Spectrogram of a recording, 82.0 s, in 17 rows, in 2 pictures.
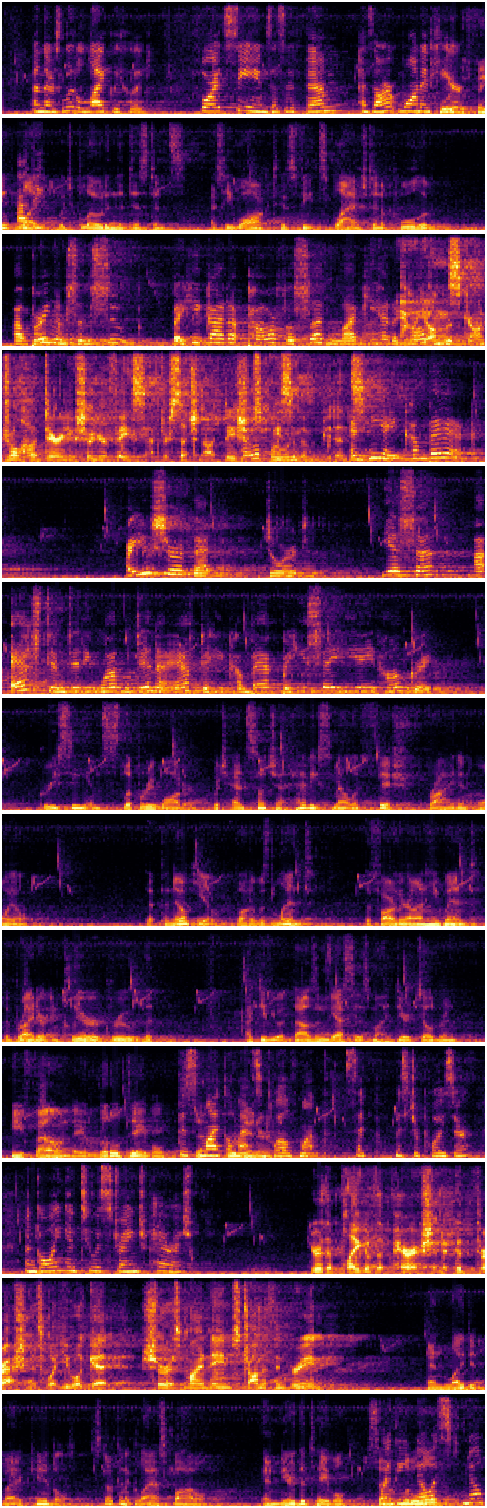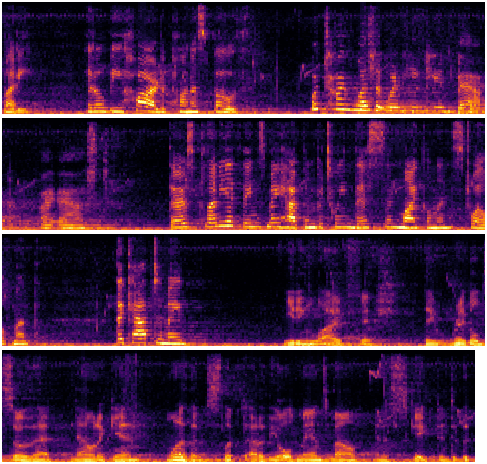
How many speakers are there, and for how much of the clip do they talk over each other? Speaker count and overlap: four, about 6%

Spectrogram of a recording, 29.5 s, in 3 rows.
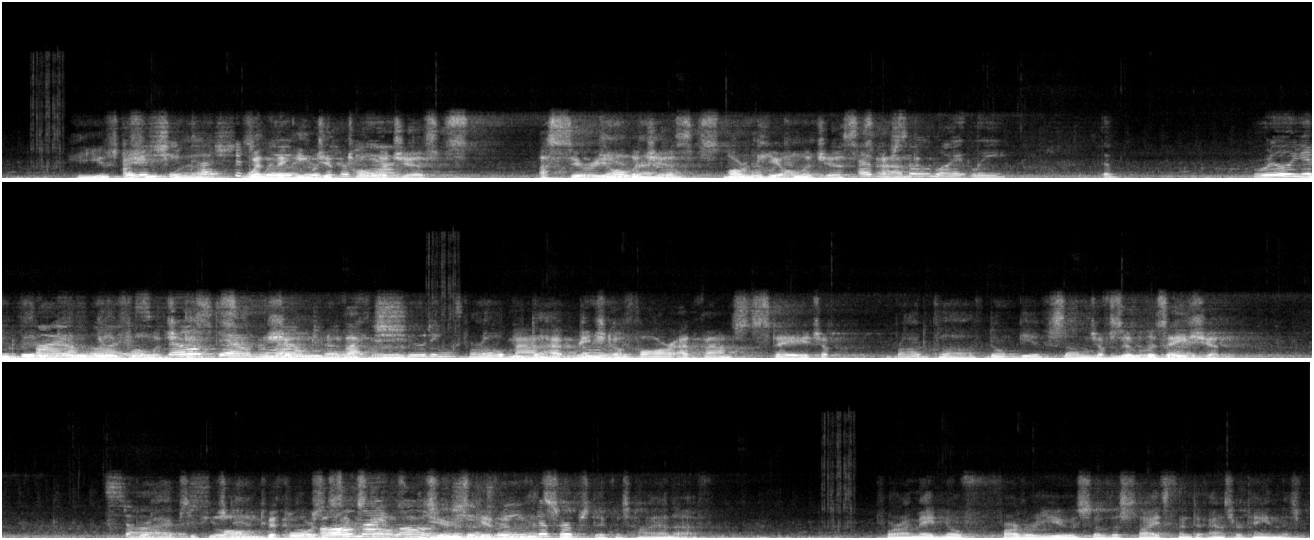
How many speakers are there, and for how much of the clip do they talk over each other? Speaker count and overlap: three, about 47%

